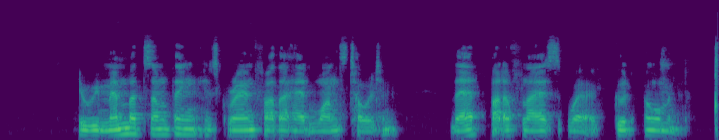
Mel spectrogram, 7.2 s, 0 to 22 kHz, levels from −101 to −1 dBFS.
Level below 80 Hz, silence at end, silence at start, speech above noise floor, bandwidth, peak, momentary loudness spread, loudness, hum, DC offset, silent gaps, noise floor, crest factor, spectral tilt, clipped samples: -80 dBFS; 0 s; 0.8 s; over 53 dB; 7.8 kHz; -18 dBFS; 10 LU; -38 LUFS; none; under 0.1%; none; under -90 dBFS; 20 dB; -6.5 dB/octave; under 0.1%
